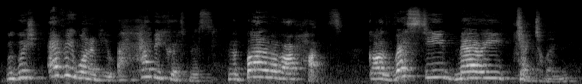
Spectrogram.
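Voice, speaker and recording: A woman's voice: sits high, big pitch swings, a little fast, a bit bright, distant mic, low-quality recording. A woman playing a genial, contented old male doctor telling stories by the fireside in a radio drama. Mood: warm, festive.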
